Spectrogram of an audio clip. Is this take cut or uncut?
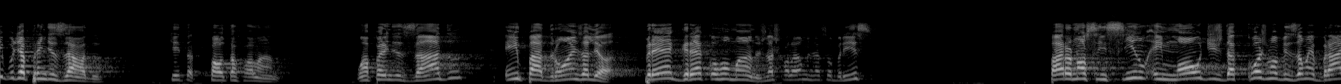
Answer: uncut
